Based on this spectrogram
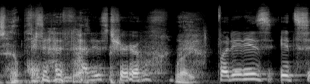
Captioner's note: chuckling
